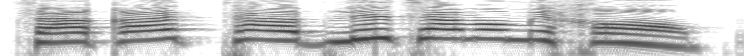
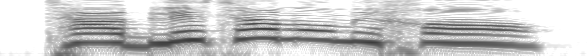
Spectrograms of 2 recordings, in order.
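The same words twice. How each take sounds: First: Put-on high-pitched, insistent boy's cry; mock child's shout, pitched way up. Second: Said in the usual way. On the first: A narrator's reading. Boy demanding his tablet from the passenger, shouting. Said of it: "داد زد". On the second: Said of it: "با صدای معمولی گفت".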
